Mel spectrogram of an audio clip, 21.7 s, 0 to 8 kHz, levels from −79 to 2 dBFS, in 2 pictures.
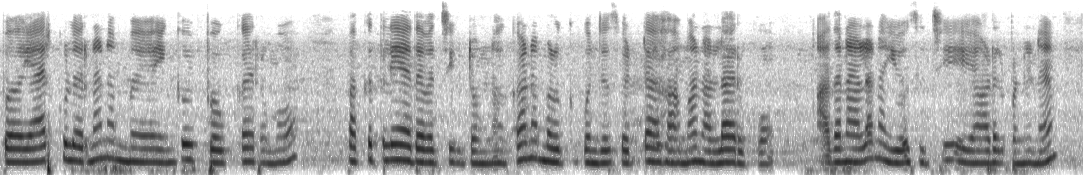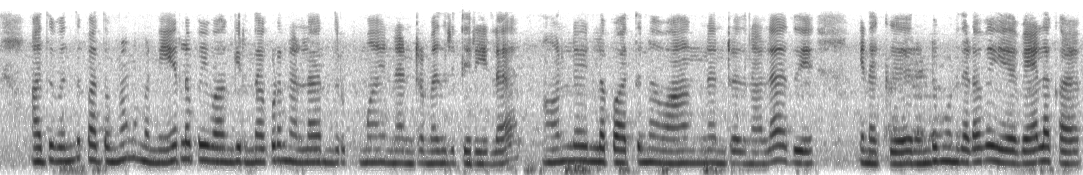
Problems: continuous background conversations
